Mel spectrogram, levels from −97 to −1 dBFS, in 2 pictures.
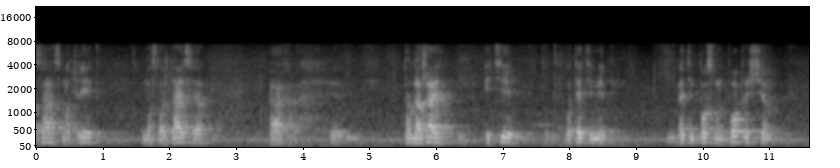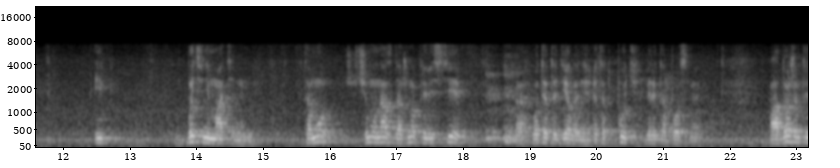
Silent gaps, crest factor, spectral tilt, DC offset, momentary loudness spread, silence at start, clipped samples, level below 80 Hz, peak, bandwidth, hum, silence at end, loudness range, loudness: none; 20 dB; -7 dB/octave; under 0.1%; 21 LU; 0 s; under 0.1%; -66 dBFS; -12 dBFS; 7.6 kHz; none; 0 s; 4 LU; -32 LUFS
